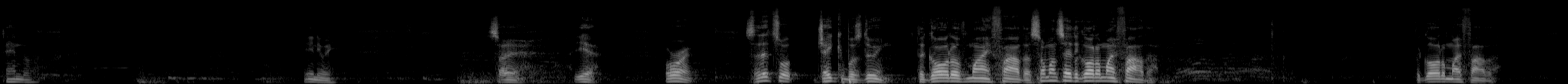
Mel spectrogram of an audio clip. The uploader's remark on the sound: Live From IwiTapu Destiny Church Hawkes Bay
